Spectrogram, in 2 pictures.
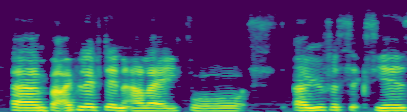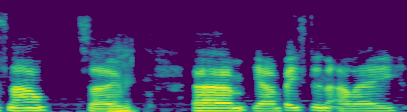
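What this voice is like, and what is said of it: English Midlands accent. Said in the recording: “people can tell by your accent that you haven't got an American accent ... I'm from England, which you can probably tell. I'm from the Midlands in England”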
